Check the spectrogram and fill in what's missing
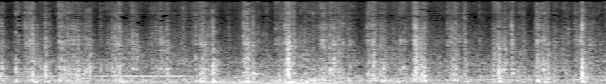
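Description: A large, round, dry yellow synthetic foam sponge, shaped like a sea sponge with big open pores, lies on a towel and is scratched with fingernails. The result is quiet, irregular, dry rasping and crackling strokes with bright scratchy edges over a steady low hum.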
